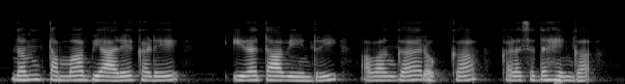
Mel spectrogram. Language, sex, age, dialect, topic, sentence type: Kannada, female, 18-24, Northeastern, banking, question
